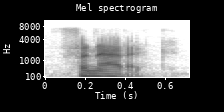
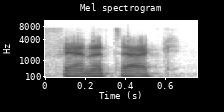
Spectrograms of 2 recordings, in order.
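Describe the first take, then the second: First: It sounds just like the word fanatic. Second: It does not sound like the word fanatic. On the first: This is how the brand name was originally intended. "the original intention, he said, was was fanatic, like a fan fanatic" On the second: This is how most Americans say the brand name. "most Americans call it uh"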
